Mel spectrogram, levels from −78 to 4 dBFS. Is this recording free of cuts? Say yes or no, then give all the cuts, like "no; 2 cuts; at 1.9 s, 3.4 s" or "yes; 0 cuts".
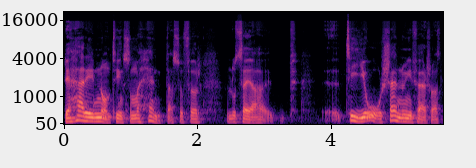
yes; 0 cuts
